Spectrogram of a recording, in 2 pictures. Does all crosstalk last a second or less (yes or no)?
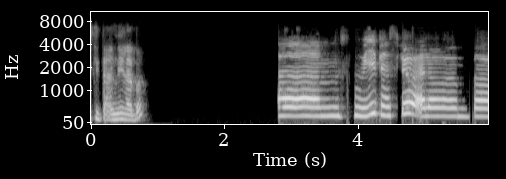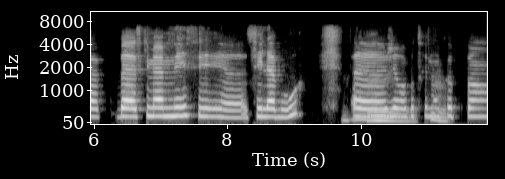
no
